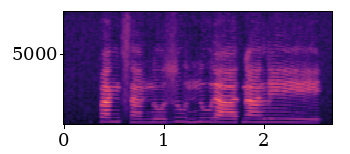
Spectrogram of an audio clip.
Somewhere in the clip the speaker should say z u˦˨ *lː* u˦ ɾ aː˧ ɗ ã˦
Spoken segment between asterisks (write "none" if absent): n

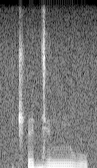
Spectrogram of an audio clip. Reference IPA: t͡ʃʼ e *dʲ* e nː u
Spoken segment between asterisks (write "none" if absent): dʲ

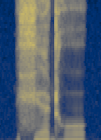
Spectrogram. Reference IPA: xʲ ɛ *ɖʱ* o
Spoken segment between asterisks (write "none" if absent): ɖʱ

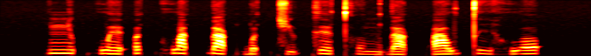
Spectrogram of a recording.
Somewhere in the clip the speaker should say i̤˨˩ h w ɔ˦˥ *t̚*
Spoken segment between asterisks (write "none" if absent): k̚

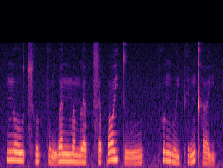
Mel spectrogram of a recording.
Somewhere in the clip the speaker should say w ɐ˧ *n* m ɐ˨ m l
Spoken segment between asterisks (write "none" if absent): n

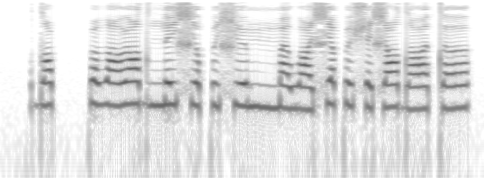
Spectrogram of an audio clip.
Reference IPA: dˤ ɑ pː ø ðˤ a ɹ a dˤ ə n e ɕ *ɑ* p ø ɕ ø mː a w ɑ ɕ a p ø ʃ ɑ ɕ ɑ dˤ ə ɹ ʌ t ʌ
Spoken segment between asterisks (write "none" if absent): ʌ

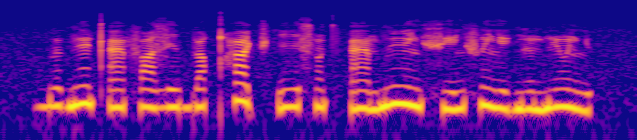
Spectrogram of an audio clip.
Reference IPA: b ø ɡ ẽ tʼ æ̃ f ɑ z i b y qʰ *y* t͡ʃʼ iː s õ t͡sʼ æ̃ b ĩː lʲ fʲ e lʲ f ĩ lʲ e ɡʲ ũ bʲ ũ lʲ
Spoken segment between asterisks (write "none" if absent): y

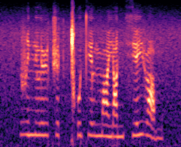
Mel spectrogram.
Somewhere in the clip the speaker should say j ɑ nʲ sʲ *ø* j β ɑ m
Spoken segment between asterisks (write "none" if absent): ɛ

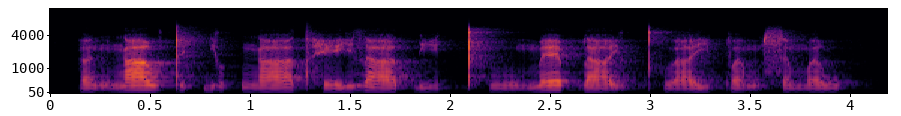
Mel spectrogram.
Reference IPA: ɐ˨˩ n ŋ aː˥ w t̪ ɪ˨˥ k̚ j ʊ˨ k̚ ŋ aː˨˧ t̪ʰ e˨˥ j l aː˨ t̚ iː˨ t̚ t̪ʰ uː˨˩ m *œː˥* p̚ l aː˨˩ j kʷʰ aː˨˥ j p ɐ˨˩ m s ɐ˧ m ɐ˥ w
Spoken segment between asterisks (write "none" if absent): ɛː˥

